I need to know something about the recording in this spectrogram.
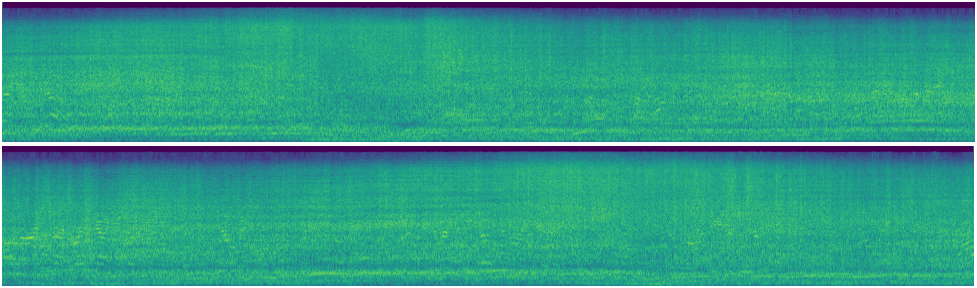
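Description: Race car engines roar loudly.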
